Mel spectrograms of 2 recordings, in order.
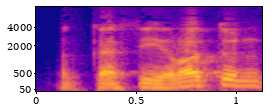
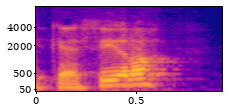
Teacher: Kathiratun, kalau kita waqaf jadi kathirah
